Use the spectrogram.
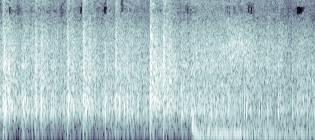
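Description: Artillery in the strategy video game Wargame fires as a stream of sharp, cracking blasts, with rapid irregular bangs over a dense rumbling backdrop, steady and moderately loud for the whole stretch.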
